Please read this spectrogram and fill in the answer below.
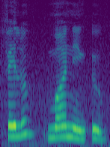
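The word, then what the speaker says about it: Féile na Marbh: This was File na Marb, pronounced Felu Moniu, the feast of the white-haired one, the snow goddess.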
